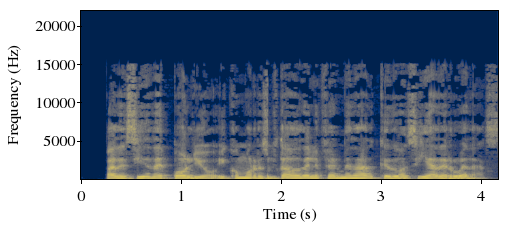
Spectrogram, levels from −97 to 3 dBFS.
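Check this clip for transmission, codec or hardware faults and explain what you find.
One fault is audible. Damaged data in a compressed stream at 1.87 s: part of the encoded stream there was corrupted, so the decoder misread that frame, lost sync and searched for the next valid frame header. It comes through as a very brief blip.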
